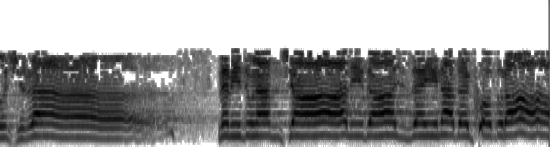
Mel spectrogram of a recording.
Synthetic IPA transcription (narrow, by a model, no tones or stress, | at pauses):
ut͡ʃɾæ | nemid̪unæmt͡ʃɑlid̪ɑːʃzejnæbekʰobɾɑː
